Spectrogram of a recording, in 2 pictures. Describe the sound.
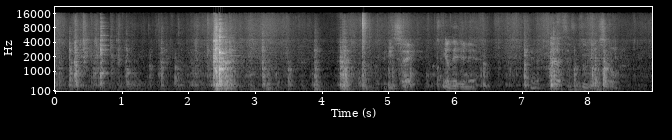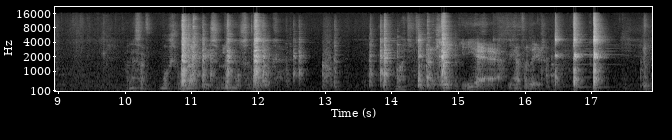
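Pots, pans and lids clatter in a kitchen as someone rummages for a lid that fits, in many irregular metallic clanks and scrapes, with a voice speaking at times between them.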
